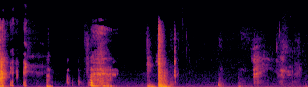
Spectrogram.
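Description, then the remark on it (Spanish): A door is pulled and shut: some handling and rustling, then a firm thump as it closes, followed by a few lighter clicks and knocks. No one speaks. “Espera, que cierro la puerta.”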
